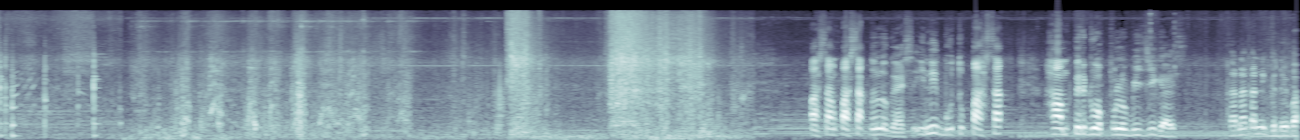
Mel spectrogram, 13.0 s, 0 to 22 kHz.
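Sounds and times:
tent zipper pull: 0:01.3 - 0:04.3.

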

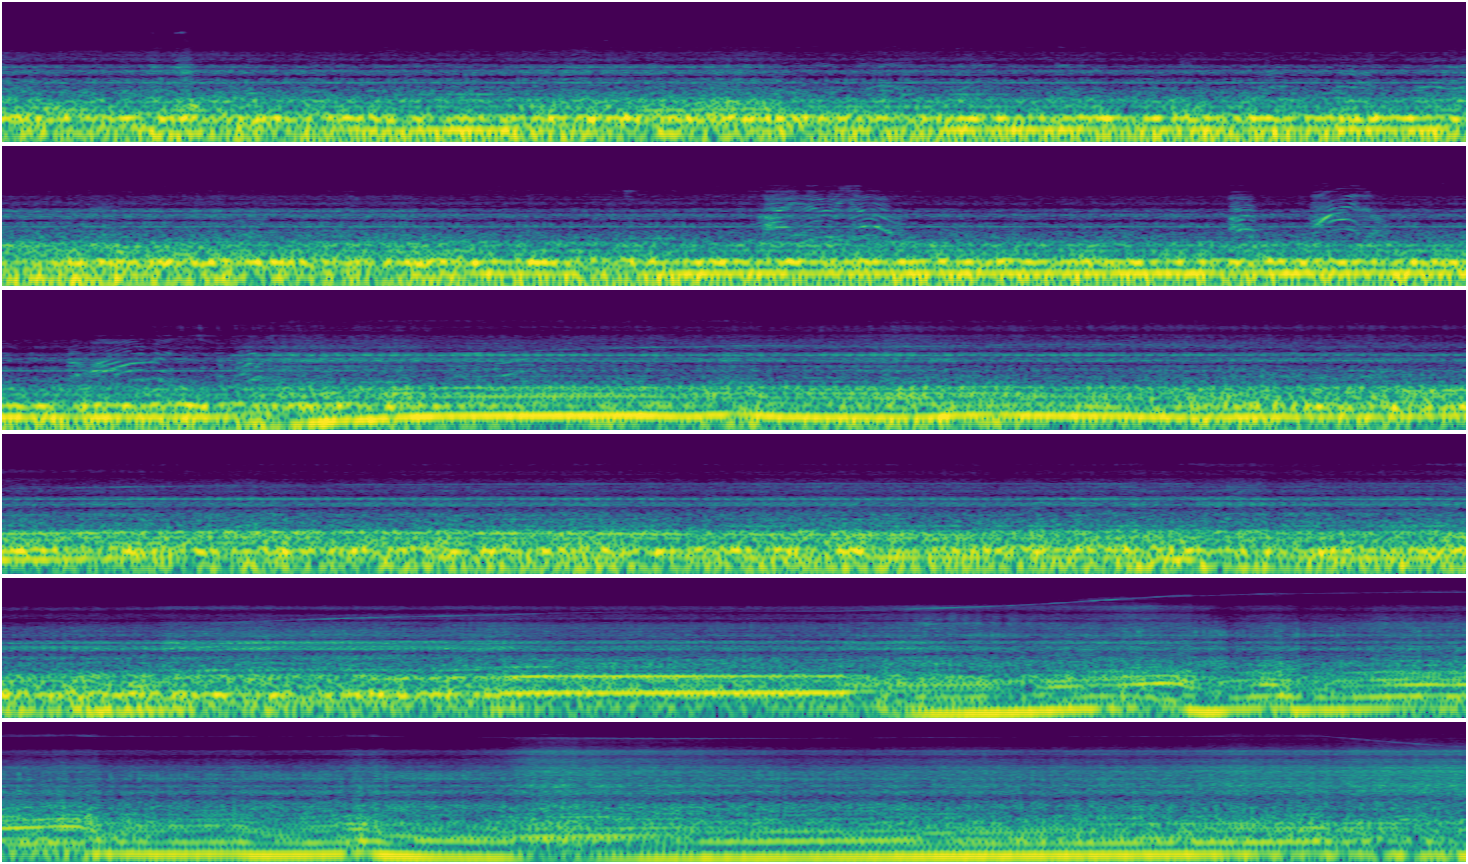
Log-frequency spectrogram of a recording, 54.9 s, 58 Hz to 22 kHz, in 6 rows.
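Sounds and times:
diesel pickup engine: 0:00.0 - 0:54.9
drag car engine running: 0:00.0 - 0:54.9
thin whine rising in pitch: 0:20.9 - 0:47.7, 0:48.6 - 0:54.9.

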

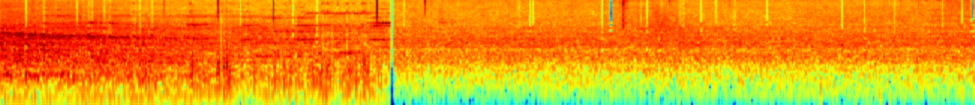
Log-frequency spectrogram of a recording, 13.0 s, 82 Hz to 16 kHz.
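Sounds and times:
train wheels rushing: 0:00.0 - 0:05.2.

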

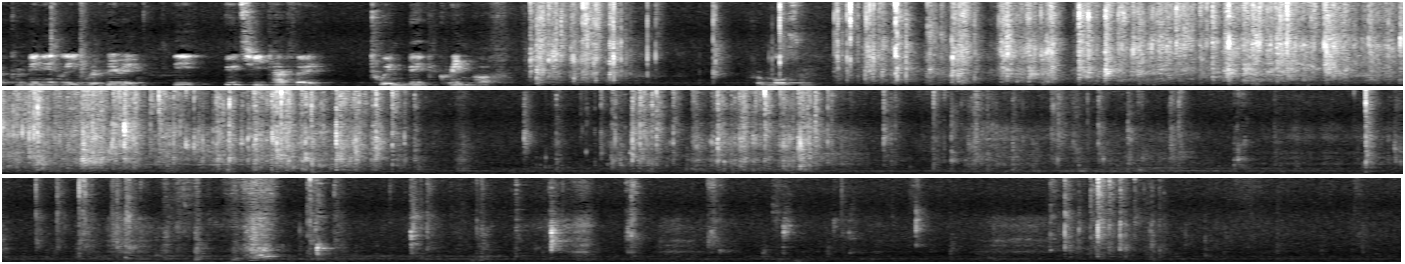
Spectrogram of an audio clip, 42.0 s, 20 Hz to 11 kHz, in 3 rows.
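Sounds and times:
plastic bag crinkling: 0:05.2 - 0:18.4, 0:19.2 - 0:27.0, 0:27.6 - 0:31.5, 0:38.5 - 0:39.9.

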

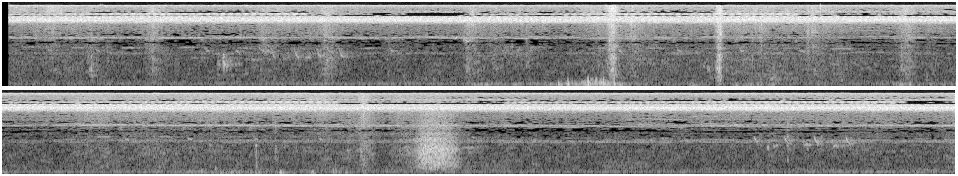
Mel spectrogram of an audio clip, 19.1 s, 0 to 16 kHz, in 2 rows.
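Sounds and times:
grass rustling: 0:00.1 - 0:14.3
high-pitched insect chorus: 0:00.1 - 0:19.0.

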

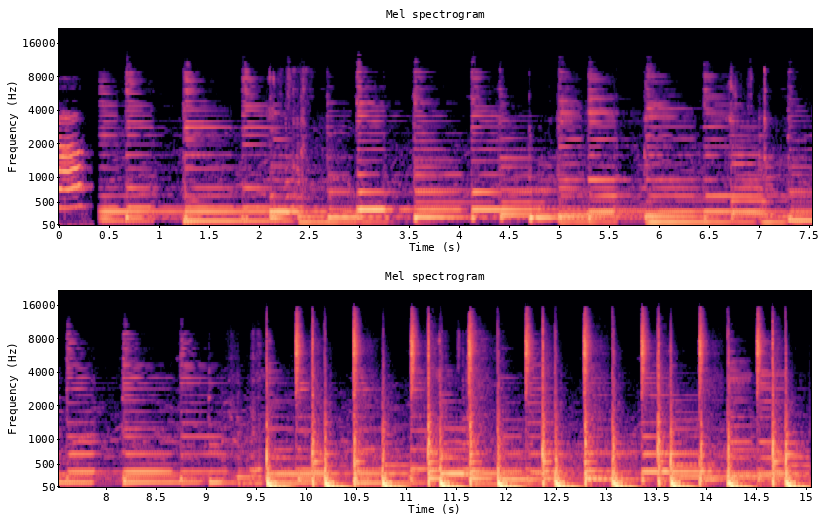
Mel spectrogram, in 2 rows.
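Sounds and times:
acoustic guitar plucked melody: 0:00.4 - 0:15.0.

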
